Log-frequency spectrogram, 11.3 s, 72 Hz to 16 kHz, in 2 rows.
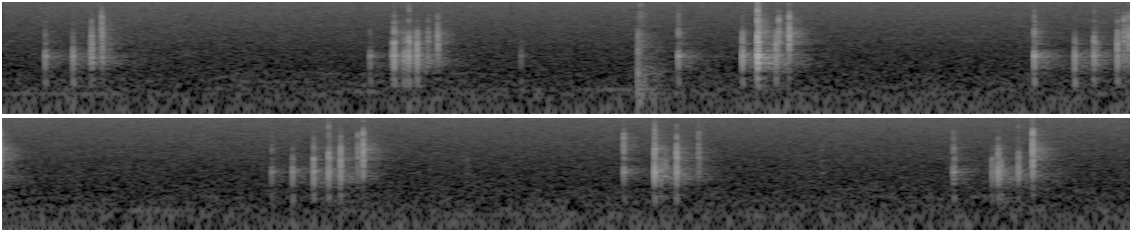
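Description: A makeup palette is tapped slowly with long nails in short clusters of quick, clicky taps separated by pauses of a second or more. Each tap is dry and dies away almost instantly, centered in the mid range around 1.2 kHz with some bright edge. A quiet, steady low hum sits underneath throughout.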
